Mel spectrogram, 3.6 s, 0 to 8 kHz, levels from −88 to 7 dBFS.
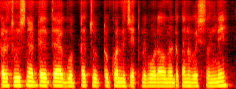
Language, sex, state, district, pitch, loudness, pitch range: Telugu, male, Telangana, Hyderabad, 125 Hz, -15 LUFS, 120-130 Hz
